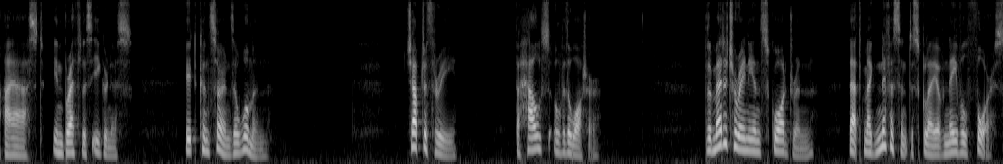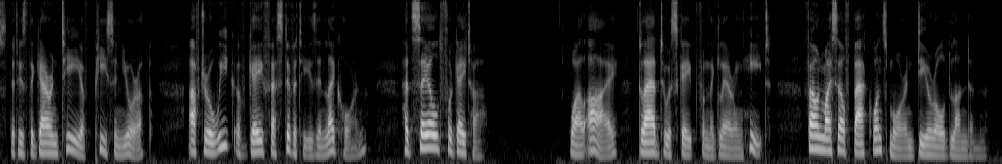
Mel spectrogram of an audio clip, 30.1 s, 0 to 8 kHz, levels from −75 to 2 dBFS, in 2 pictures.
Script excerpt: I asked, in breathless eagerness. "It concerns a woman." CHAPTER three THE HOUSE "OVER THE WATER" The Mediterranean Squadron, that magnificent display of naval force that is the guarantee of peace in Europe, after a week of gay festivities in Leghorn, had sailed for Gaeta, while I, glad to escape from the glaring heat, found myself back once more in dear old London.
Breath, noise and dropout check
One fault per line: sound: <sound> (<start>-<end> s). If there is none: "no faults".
no faults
